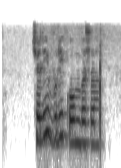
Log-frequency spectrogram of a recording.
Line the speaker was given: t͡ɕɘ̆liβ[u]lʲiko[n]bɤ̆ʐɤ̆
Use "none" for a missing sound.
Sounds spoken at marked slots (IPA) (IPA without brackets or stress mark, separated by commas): u, m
